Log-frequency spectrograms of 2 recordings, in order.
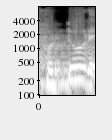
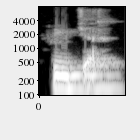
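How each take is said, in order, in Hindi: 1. यह शब्द foo-too-ray जैसा बोला जाता है, जैसा लिखा है वैसा। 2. यह शब्द fyoo-cher जैसा बोला जाता है, ch की आवाज़ के साथ। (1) "वो बोला था फुटूरे, तो कोई कोई ऐसे स्पेलिंग करता है प्रोनाउंसिएशन" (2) "लेकिन वो हो गया क्या, फ्यूचर"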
